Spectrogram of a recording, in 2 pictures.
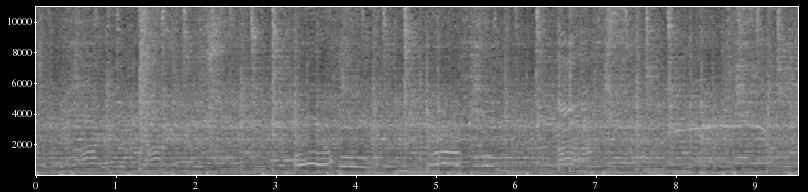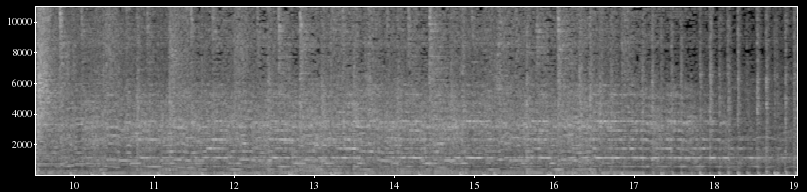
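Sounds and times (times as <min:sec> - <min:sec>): electric guitar: 0:00.0 - 0:19.0
live rock band playing: 0:00.0 - 0:19.0.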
